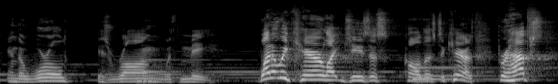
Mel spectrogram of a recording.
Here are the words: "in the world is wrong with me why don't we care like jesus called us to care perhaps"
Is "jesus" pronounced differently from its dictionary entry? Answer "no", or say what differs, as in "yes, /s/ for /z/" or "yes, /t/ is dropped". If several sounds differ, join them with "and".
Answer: no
